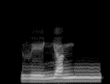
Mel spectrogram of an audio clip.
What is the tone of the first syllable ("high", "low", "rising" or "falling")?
low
